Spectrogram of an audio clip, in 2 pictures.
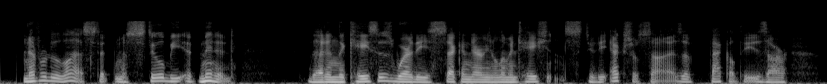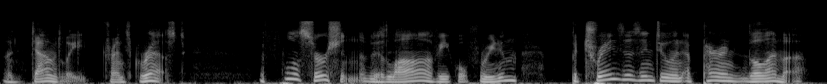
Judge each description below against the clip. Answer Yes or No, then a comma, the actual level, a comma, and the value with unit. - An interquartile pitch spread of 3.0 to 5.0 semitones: No, wide, 5.4 semitones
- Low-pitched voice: Yes, low, 130 Hz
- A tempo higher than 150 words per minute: No, slow, 135 wpm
